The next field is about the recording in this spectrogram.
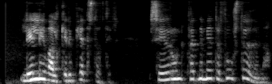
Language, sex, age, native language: Icelandic, female, 50-59, Icelandic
